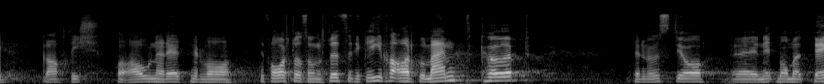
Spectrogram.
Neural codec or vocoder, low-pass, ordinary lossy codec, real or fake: codec, 24 kHz, 1 kbps, SNAC; 10.8 kHz; none; fake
